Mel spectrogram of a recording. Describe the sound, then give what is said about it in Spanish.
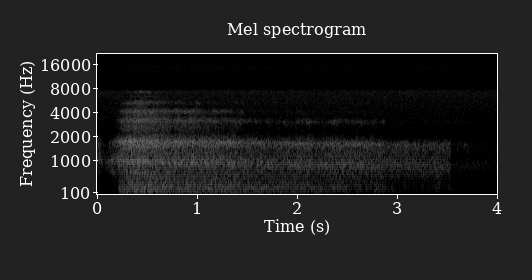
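A deep breath through the nose and out through the mouth: one long, airy rush of breathing, strongest at the onset, easing slightly, then stopping abruptly into near silence. “Inhala profundo por tu nariz. Exhala por tu boca.”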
